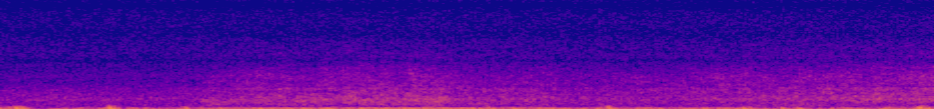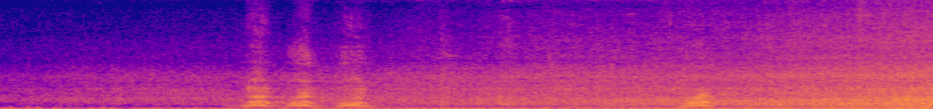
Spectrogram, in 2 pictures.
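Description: A train approaches on the rails, growing steadily louder.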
